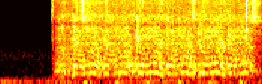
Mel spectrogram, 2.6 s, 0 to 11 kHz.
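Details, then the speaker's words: Subaru Sambar kei van engine, sitting in a field 25+ years, cranked on jumper leads with starter fluid and possibly in gear: the starter whirs with a sluggish, wavering pulse, roughly three turns a second, turning far too slowly to start. "Oh, well, that's a start. It's uh it's turning over very slowly, though."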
